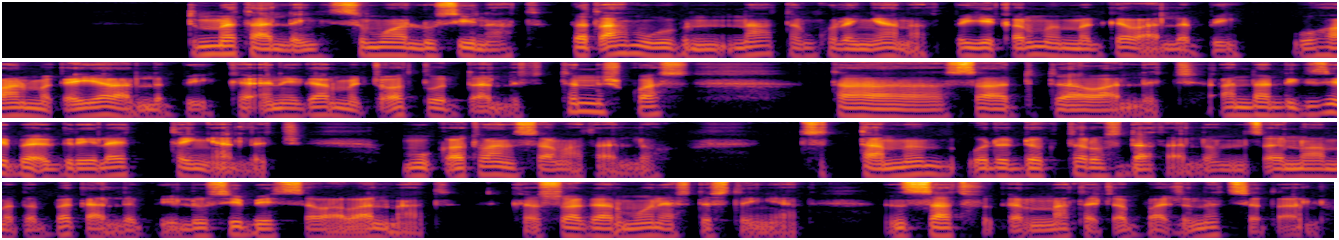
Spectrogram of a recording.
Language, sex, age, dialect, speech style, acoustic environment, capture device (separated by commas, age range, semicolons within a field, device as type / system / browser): Amharic, male, 35-44, Ethiopia - Gondar, focused, silence, mobile / Linux / Chrome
